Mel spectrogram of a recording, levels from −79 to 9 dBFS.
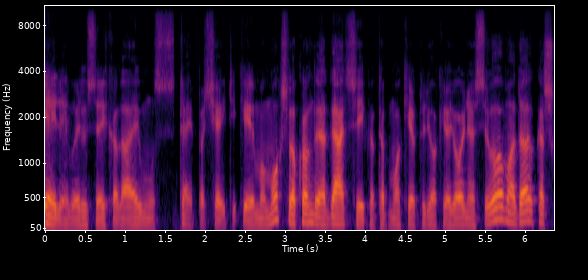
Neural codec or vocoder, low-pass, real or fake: codec, 16 kHz in and 24 kHz out, 0.6 kbps, FocalCodec, streaming, 4096 codes; 9.9 kHz; fake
